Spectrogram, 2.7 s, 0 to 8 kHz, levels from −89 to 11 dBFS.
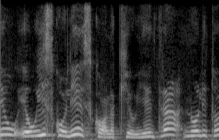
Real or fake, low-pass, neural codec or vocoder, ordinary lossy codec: real; none; none; none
